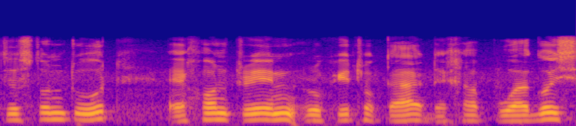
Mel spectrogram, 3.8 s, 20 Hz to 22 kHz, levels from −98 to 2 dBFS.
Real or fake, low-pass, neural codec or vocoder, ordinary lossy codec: real; none; none; none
